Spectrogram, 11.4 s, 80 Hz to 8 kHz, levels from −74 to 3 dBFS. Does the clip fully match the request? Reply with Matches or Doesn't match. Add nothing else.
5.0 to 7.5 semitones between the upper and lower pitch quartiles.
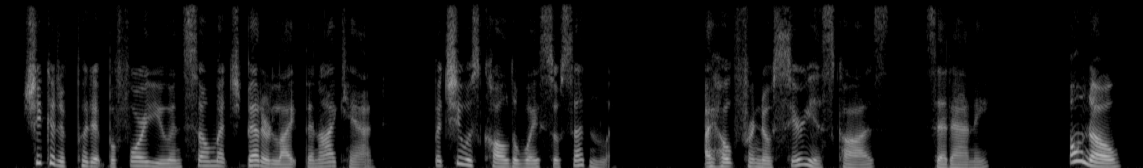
Matches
